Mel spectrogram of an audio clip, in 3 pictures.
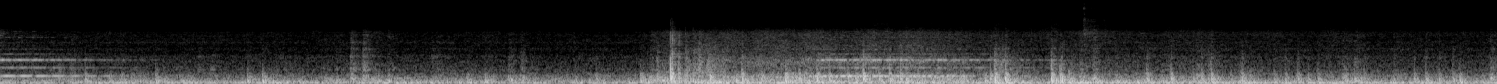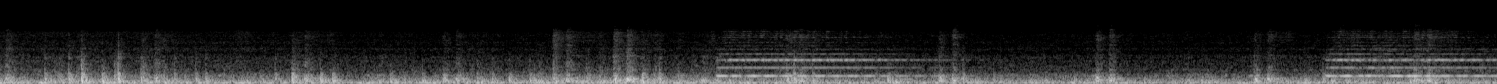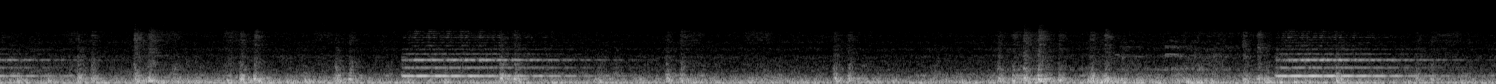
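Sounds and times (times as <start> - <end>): train horn: 0.0 - 1.5, 7.8 - 11.0, 22.1 - 24.6, 28.2 - 30.8, 33.8 - 36.3, 41.2 - 44.8
train running over rails: 0.0 - 44.9.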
